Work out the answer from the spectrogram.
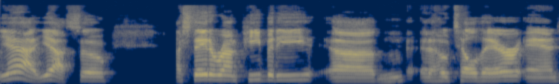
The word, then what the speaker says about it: Peabody: Yeah, and it's I can tell that you've actually been there because you pronounce it correctly, Peabody rather than Peabody.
